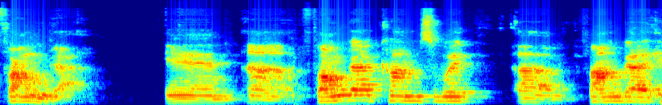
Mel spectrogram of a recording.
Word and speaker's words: fanga: So it's been a while, many months since we've done this rhythm, and it's called fanga. And fanga comes with fanga is spelled F-A-N-G-A.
